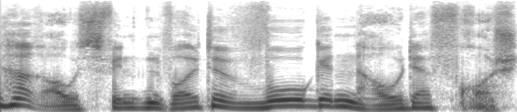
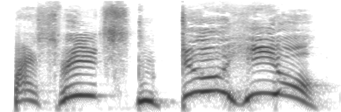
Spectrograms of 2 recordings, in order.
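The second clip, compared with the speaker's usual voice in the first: outraged very high squeal, drawn out; indignant princess, slow and squeaky. Acted. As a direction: challenge the intruder in a piping girl voice. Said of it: "fragte da die schöne Carola Knackwurst empört".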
